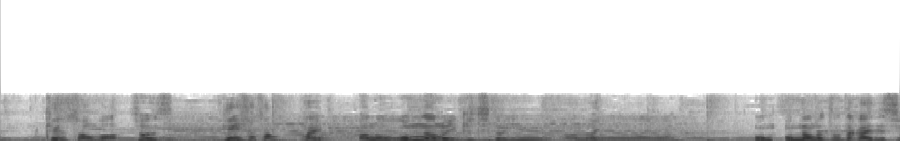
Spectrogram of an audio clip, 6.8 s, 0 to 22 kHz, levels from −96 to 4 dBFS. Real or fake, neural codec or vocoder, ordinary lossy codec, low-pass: real; none; none; 7.2 kHz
